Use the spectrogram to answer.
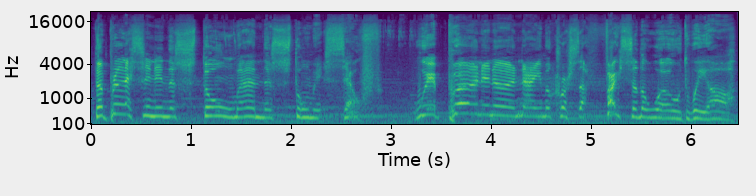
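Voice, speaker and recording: A high-voiced female goblin, cocky and zealous. She talks in a colloquial, wheedling, boastful way, as in a fantasy video game, with music clearly behind her. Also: measured pace. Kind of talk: video game character acting.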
